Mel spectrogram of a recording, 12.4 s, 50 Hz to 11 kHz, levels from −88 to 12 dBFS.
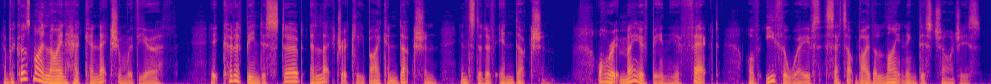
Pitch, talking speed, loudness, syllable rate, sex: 110 Hz, 175 wpm, -22 LUFS, 5.4 syllables/s, male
